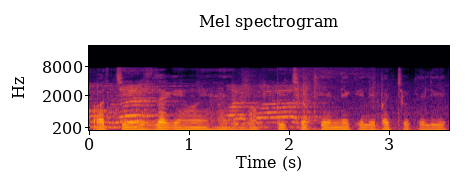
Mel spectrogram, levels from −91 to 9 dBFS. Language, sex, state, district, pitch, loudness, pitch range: Hindi, male, Punjab, Pathankot, 110 Hz, -18 LUFS, 110-115 Hz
